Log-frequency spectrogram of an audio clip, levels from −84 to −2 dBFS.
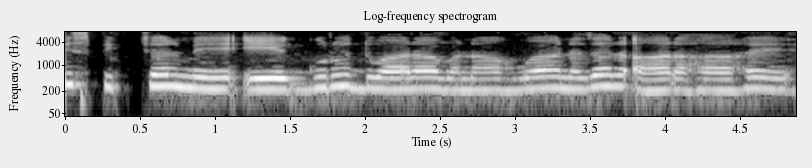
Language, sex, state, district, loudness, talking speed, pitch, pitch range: Hindi, female, Uttar Pradesh, Lucknow, -16 LUFS, 135 wpm, 230 Hz, 215-245 Hz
